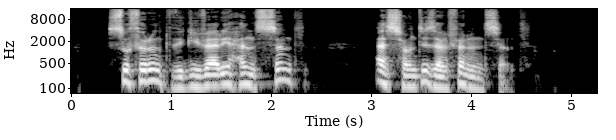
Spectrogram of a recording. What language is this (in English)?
Kabyle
